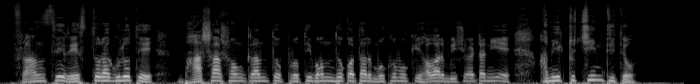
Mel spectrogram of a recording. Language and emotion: Bengali, fearful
